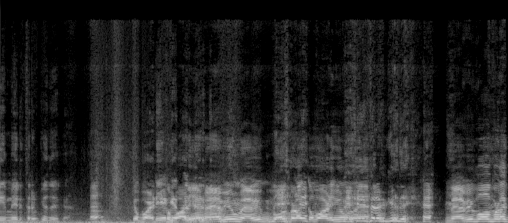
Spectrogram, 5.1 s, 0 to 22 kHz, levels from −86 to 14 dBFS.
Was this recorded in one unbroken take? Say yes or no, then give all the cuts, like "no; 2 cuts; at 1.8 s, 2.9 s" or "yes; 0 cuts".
yes; 0 cuts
